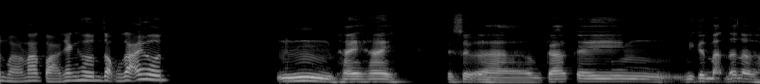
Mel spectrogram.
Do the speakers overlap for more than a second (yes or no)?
no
